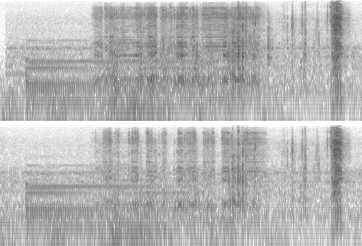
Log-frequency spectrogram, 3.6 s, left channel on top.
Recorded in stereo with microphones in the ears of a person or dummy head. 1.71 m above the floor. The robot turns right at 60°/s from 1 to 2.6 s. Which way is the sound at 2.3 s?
15° left (ahead or behind).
